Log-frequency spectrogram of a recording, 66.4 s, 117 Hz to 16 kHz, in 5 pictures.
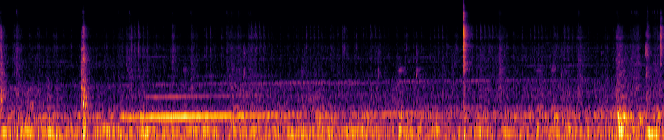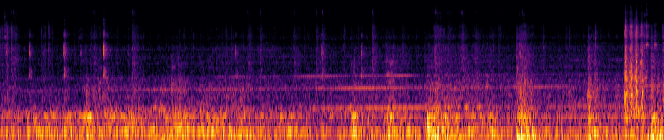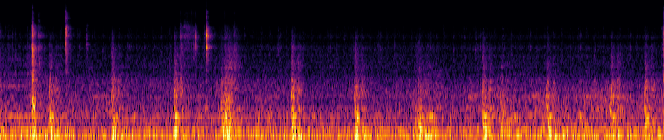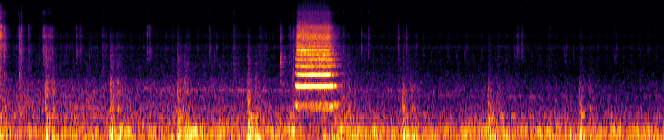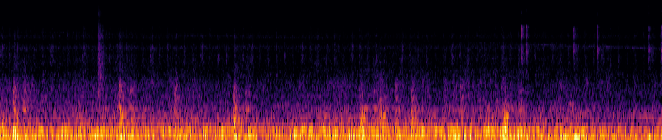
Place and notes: A ride in the driver's cabin of a Belgian AM62 electric railcar going from Mons to Nimy. Binaural recording with Zoom H2 and OKM earmics.
Mons, Belgium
